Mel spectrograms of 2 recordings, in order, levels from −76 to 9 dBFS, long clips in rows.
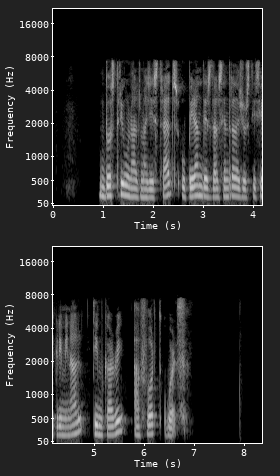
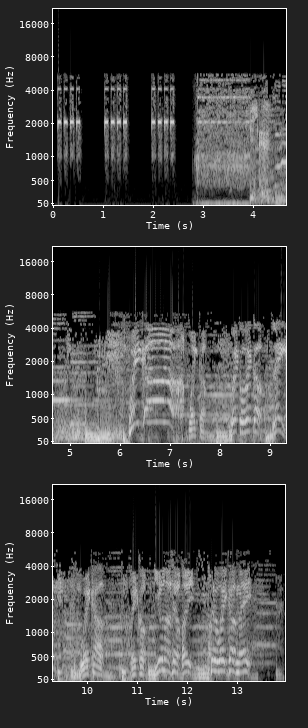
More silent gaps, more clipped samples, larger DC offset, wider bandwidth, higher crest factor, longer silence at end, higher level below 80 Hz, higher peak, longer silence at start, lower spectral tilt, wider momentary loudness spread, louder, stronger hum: neither; neither; neither; second, 8 kHz vs 11 kHz; about the same, 16 dB vs 12 dB; first, 1.5 s vs 0.05 s; second, -58 dBFS vs -24 dBFS; about the same, -2 dBFS vs 0 dBFS; first, 0.9 s vs 0.1 s; second, -3 dB/octave vs -7 dB/octave; about the same, 7 LU vs 6 LU; second, -16 LUFS vs -10 LUFS; neither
